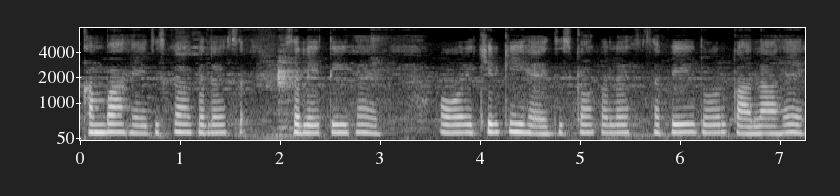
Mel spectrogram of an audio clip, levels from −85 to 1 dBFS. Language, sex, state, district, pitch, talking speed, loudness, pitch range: Hindi, female, Rajasthan, Bikaner, 215 Hz, 130 wpm, -18 LUFS, 210-220 Hz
